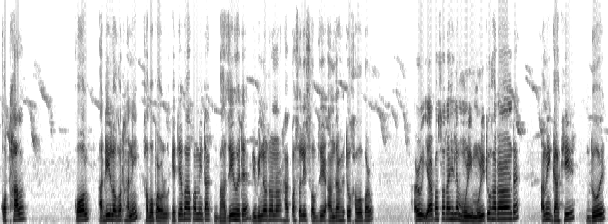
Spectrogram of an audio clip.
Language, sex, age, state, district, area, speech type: Assamese, male, 18-30, Assam, Lakhimpur, rural, spontaneous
